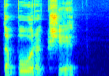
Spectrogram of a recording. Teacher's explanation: तो अह बदल के ओ हो जाता है मृदु व्यंजन के सामने। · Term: उकार संधि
